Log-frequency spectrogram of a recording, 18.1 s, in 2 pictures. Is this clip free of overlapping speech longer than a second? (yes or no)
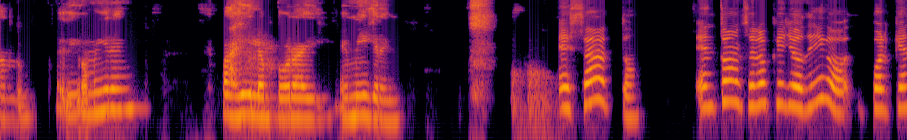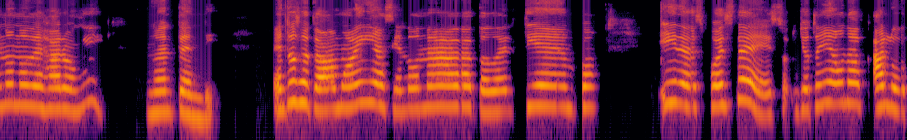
yes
